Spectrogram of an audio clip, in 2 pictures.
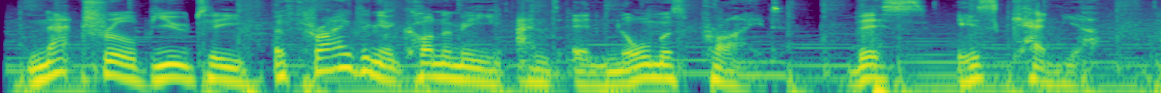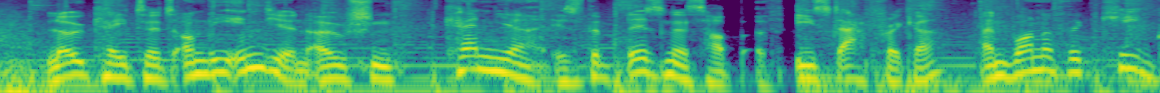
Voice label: ENGLISCH; Hapag-Lloyd Kenya; LOFT VOICES

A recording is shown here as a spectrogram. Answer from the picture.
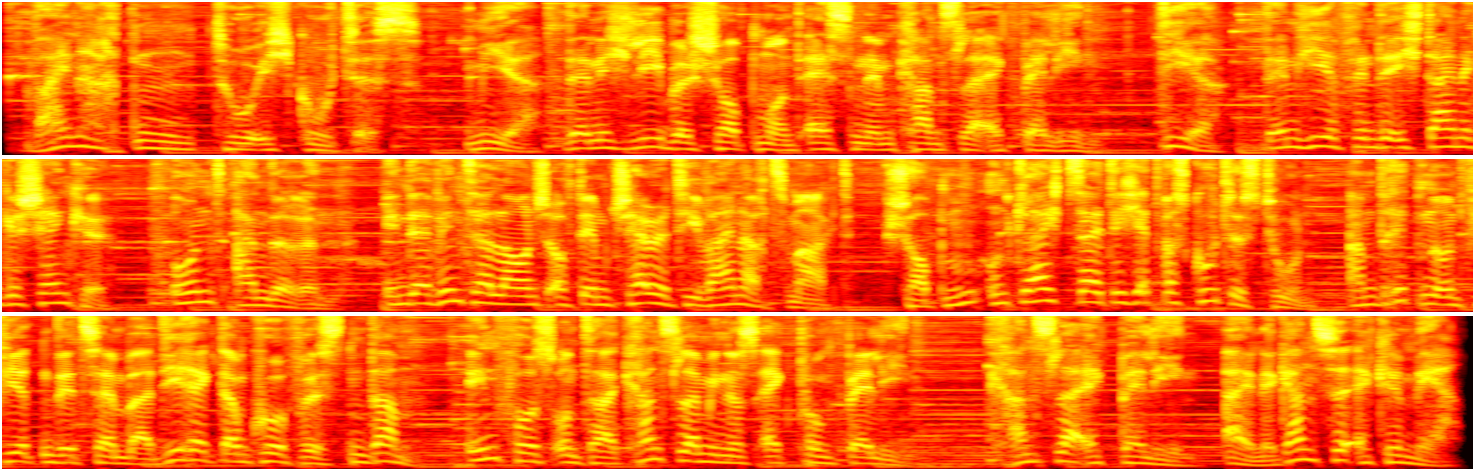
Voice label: Radiowerbung; LOFT VOICES

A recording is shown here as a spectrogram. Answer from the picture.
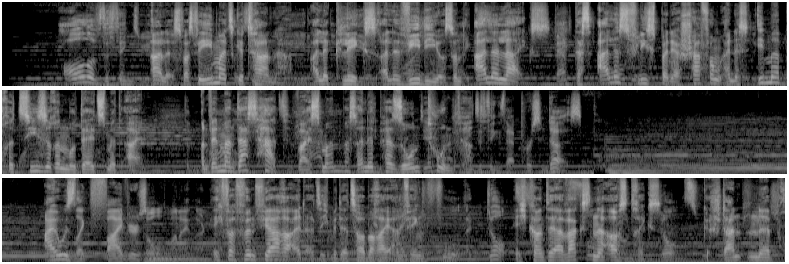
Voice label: Dokumentation; Das Dilemma mit den sozialen Medien

